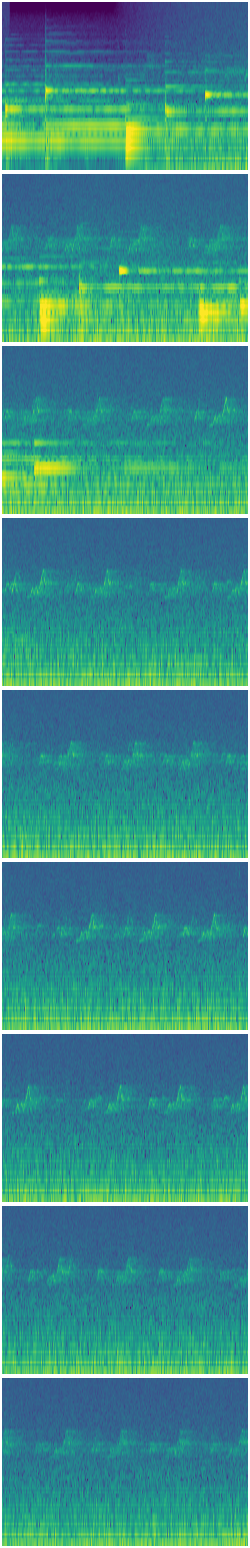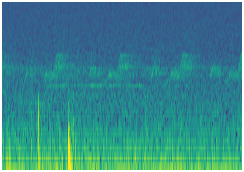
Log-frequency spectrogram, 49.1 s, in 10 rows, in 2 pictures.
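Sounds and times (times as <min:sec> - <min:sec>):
bird singing repeated phrase: 0:02.3 - 0:19.9, 0:44.9 - 0:48.1.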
